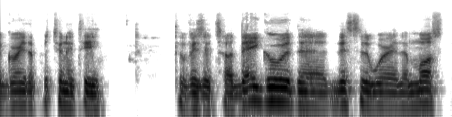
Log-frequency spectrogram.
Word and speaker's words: Daegu: So you travel to, you pronounce it Daegu? Daegu.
